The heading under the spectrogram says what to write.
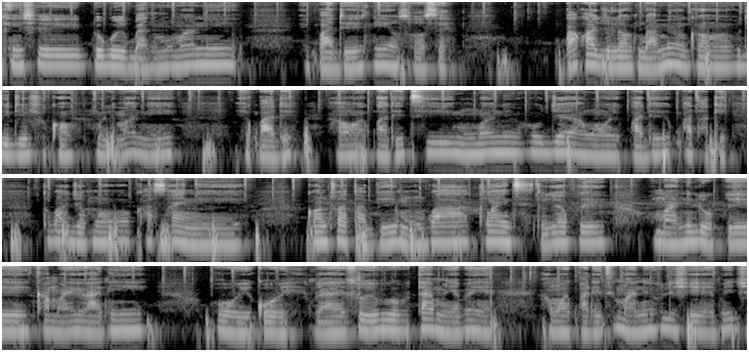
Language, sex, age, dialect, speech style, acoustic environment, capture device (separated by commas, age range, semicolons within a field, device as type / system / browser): Yoruba, male, 35-44, Nigeria - Nigerian Standard, focused, nature, mobile / Linux / Chrome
